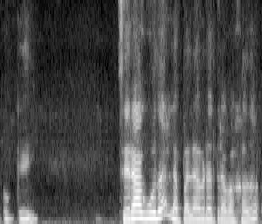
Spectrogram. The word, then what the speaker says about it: trabajador: Claro, la palabra trabajador es aguda. ¿Por qué? Ya, porque la sílaba más fuerte es la última, dor, ¿no?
